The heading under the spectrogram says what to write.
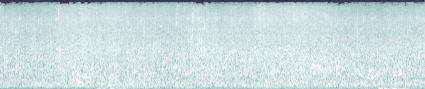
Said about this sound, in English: Does the water continue to drain? Yes. The water is beneath me now. I'm on the ladder watching the water go down.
